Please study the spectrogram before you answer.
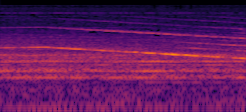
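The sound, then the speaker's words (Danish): Wailing sirens of police and rescue vehicles arriving in a neighbourhood one morning: a loud, continuous steady tone that slowly falls in pitch across the whole stretch, with no break in the sound. “Hylende sirener gennemskar stilheden i kvarteret den morgen, da politi og redningsfolk mødte talstærkt op.”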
